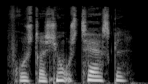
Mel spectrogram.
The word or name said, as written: frustrationstærskel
